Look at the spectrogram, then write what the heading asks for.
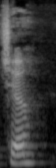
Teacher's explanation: च तालव्य तो जब हम च बोलेंगे तो तालू से जीभ लगेगी, तो इसलिए यह तालव्य हो जाते हैं। जैसे च है, बोल के देखो च, तो ये तालव्य ध्वनि हो गई।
